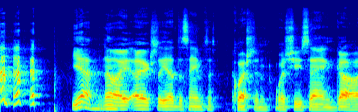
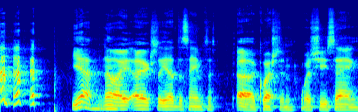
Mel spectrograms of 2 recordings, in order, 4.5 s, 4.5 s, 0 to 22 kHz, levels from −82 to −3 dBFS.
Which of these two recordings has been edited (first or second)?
first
